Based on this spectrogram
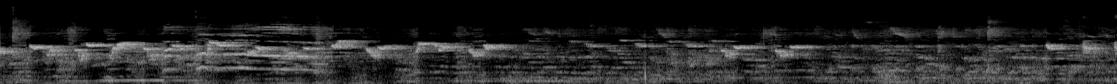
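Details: Java sparrow song: a dense, continuous run of short whistled and chirping notes, many clustered high and repeated rapidly in uneven bursts, with some lower warbling underneath.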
